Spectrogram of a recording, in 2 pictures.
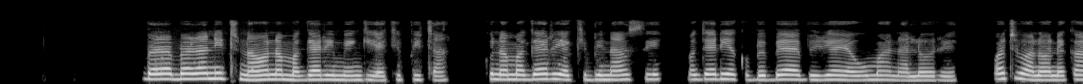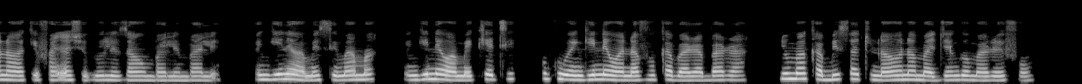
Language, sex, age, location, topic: Swahili, female, 18-24, Nairobi, government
